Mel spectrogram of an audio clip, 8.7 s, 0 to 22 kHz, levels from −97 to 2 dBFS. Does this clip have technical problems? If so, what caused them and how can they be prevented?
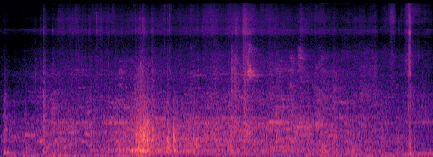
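No, there's nothing technically wrong to hear in these everyday sounds, so there's no cause to track down and nothing you need to prevent.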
